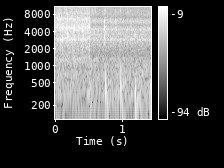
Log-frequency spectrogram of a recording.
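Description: Green chili, asafoetida, turmeric, mustard seeds and cumin sizzle faintly in hot oil for a tempering, a soft steady hiss with a few light, evenly spaced ticks of a spoon against the pan.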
